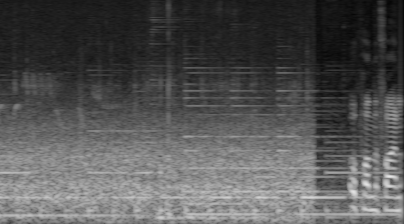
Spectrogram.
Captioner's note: birds chirping; gentle acoustic music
